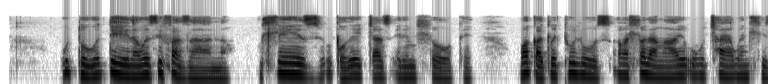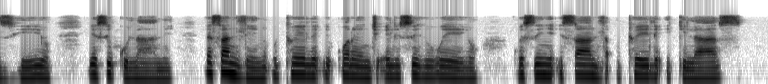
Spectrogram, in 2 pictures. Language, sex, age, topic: North Ndebele, male, 36-49, health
